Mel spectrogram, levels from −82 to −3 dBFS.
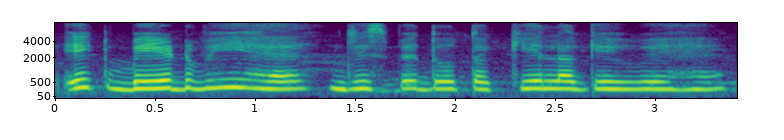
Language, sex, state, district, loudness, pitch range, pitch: Hindi, female, West Bengal, Alipurduar, -15 LUFS, 260-280 Hz, 270 Hz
